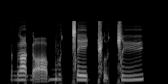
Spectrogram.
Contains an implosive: yes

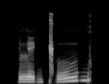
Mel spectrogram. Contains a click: yes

